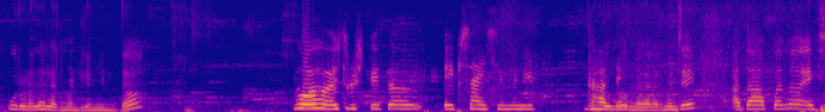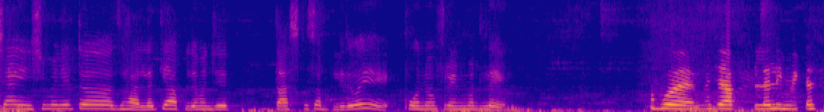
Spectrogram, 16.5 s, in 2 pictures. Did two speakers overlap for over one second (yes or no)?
no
